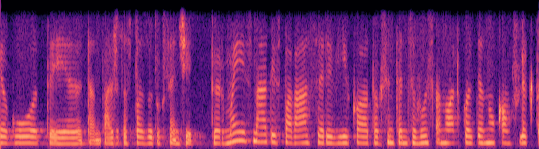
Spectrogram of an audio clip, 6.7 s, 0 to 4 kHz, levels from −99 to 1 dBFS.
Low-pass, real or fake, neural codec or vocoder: 3.6 kHz; real; none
